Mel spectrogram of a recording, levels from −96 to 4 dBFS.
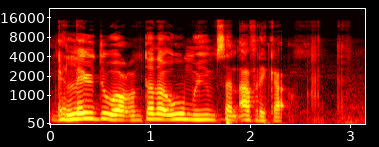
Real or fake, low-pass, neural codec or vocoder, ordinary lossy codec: real; 14.4 kHz; none; none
